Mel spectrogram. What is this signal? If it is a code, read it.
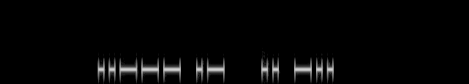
Morse code, heard as a keyed tone, about 22 wpm, 700 Hz. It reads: 2A ID
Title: Field Day Exchanges - 22wpm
